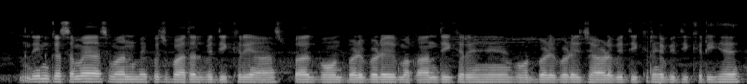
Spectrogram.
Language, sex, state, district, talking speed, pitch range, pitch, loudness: Hindi, male, Maharashtra, Nagpur, 215 wpm, 110-115 Hz, 115 Hz, -24 LUFS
